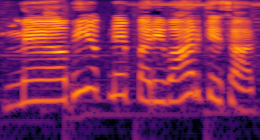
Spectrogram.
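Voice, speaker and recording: A woman's voice: high voice, expressive, a little slow, voice pushed up. A woman voicing an earnest, cautious little frog in a children's story. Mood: firm, humble.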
